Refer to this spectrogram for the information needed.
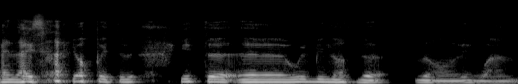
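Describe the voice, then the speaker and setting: A man's fairly low, dark and mellow voice with an Italian accent, somewhat breathy, at a fairly slow pace. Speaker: citizen activist. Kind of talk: meeting discussion. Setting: video call. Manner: halting.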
